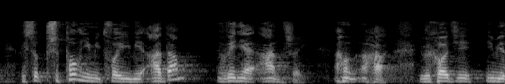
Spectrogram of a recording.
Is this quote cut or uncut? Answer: uncut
